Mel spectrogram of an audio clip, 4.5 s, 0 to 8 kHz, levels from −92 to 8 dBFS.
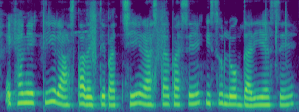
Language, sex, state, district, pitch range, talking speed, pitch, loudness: Bengali, female, West Bengal, Cooch Behar, 205-245 Hz, 145 wpm, 220 Hz, -16 LUFS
